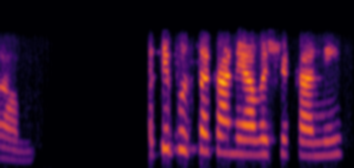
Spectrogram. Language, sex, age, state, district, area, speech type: Sanskrit, female, 45-60, Karnataka, Udupi, urban, conversation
